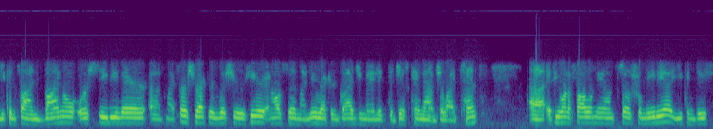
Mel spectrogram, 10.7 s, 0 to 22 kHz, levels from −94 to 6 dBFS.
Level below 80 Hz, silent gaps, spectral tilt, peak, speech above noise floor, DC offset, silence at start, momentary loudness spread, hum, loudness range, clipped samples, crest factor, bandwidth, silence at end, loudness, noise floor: -66 dBFS; none; -9.5 dB/octave; -4 dBFS; 33 dB; under 0.1%; 0 s; 8 LU; none; 4 LU; under 0.1%; 16 dB; 3.8 kHz; 0.1 s; -19 LUFS; -51 dBFS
